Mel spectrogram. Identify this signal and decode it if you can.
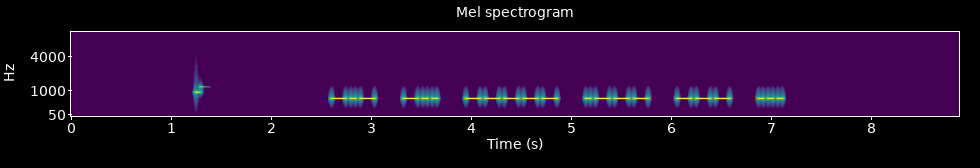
Morse code, heard as a keyed tone, about 25 wpm, spaced as for 18 wpm, 700 Hz. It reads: KD0JOS
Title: USA Call Signs - 2x Character Spacing - 25wpm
